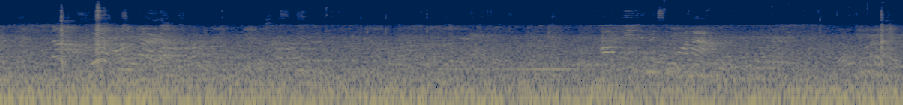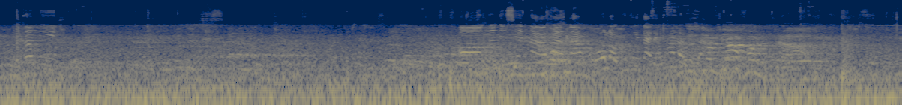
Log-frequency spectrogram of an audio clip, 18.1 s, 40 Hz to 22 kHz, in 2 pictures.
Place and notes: Pudong New Area, Shanghai - In the Atrium Plaza
In the Atrium Plaza, Discharge, The crowd, Electric cars, Binaural recording, Zoom H6+ Soundman OKM II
